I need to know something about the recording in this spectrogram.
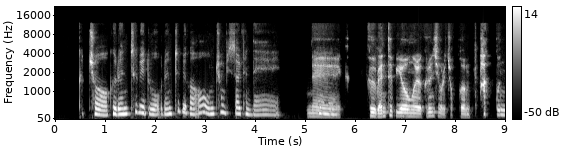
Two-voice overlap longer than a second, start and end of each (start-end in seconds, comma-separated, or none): none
